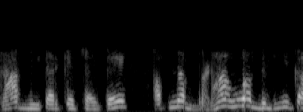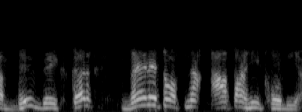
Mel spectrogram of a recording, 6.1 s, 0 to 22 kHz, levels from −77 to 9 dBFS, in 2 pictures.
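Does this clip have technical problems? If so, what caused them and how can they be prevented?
Yes: tandem speech coding throughout the clip. The speech sounds like it passed through three low-rate AMR-NB coders in a row, each re-encoding the last one's already damaged output, which compounds the roughness, muffling and warble, with nothing above 3.4 kHz. Keeping the call in one codec end to end avoids this.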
